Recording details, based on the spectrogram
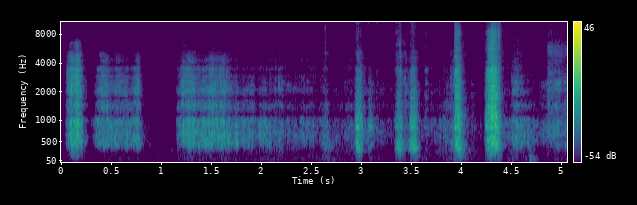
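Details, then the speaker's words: Vintage Philips radio on medium wave, chassis loose: only scratchy crackle and hiss while tuning and moving the volume, no stations received; reception fault, cause not found, set abandoned. "I can't get anything other than a bit of steady when I move the volume around can't pick up any channels any stations at all"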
